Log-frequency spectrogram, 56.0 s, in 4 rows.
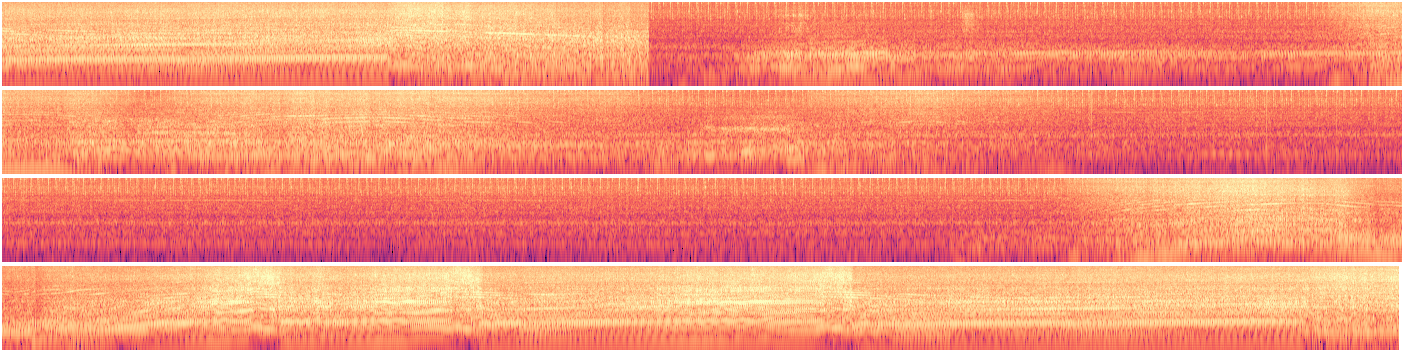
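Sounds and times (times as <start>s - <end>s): car engine accelerating: 0.0s - 55.9s
car engine idling: 0.0s - 55.9s.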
